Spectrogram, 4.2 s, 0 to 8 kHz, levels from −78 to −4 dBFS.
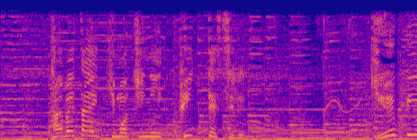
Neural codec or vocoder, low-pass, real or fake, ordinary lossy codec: none; 7.2 kHz; real; none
